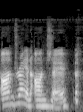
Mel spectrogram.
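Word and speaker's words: Andrzej: all right anyway well it's a mix between Andre and anj so huh um anyway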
